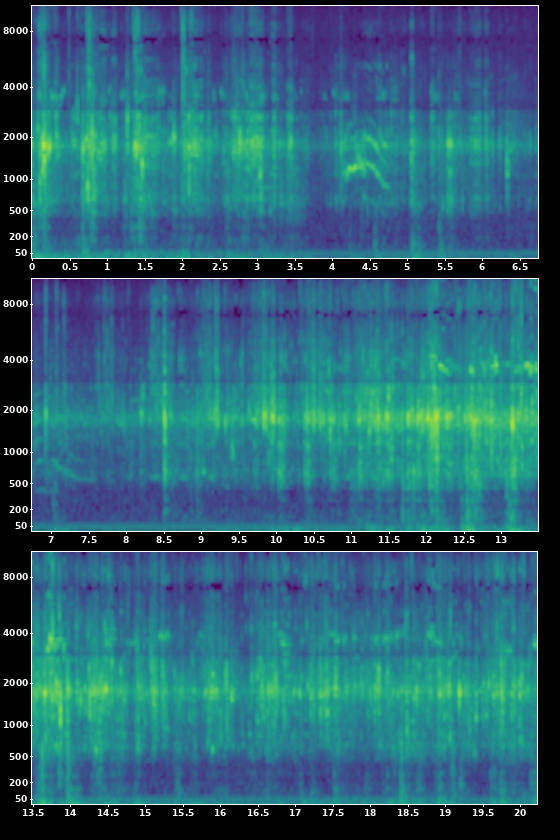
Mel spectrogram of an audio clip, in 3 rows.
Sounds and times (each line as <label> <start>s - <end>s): squeaks 0.0s - 6.0s
squeaks 8.1s - 20.2s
